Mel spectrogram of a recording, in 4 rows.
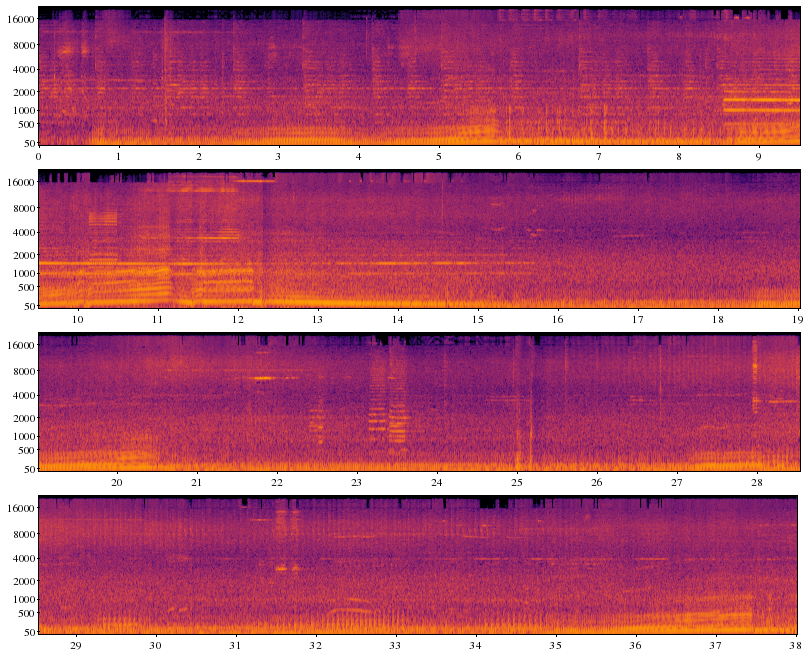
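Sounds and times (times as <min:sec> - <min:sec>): motorcycle engine revving: 0:04.5 - 0:21.7, 0:26.6 - 0:38.0.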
